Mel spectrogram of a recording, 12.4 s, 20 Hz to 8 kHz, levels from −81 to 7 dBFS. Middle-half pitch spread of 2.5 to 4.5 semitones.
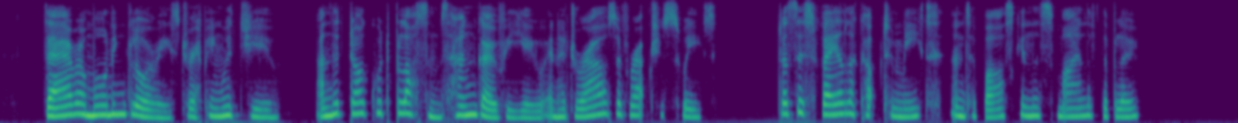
Yes: average, 4.2 semitones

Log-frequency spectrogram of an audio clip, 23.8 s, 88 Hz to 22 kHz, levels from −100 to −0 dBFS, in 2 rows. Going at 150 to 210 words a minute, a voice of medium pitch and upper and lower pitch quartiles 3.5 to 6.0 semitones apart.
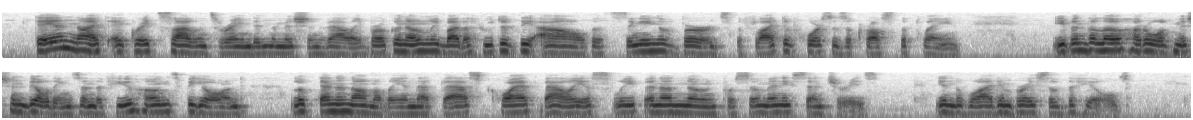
No: average, 160 wpm; medium, 155 Hz; average, 3.1 semitones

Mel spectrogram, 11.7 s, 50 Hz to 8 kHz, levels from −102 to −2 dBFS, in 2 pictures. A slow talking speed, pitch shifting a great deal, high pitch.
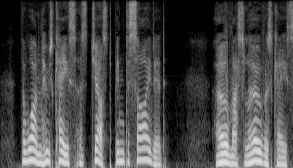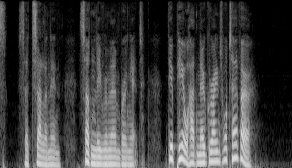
No: slow, 115 wpm; wide, 5.7 semitones; medium, 145 Hz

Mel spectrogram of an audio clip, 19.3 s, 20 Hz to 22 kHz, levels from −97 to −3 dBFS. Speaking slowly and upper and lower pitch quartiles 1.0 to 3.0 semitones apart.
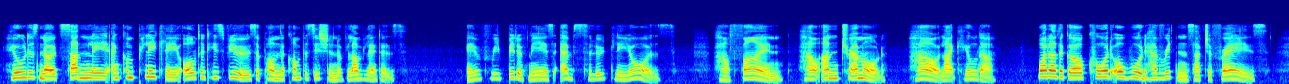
No: slow, 120 wpm; average, 4.1 semitones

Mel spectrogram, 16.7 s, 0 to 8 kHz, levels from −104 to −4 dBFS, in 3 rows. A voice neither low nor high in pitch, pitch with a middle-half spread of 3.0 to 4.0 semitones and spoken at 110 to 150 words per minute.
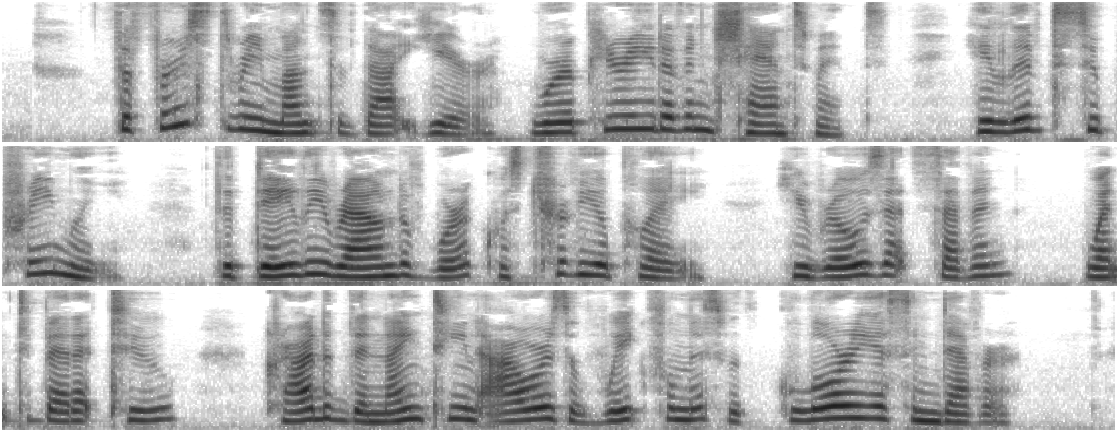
No: high, 215 Hz; average, 3.7 semitones; average, 145 wpm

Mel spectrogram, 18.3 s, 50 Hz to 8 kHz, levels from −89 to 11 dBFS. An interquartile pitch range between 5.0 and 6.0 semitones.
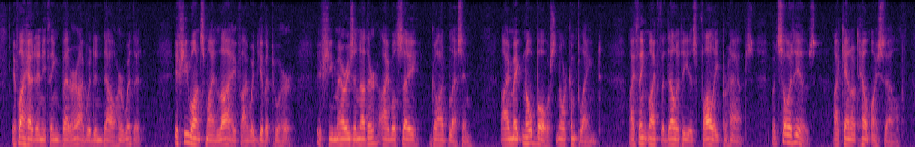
No: narrow, 2.5 semitones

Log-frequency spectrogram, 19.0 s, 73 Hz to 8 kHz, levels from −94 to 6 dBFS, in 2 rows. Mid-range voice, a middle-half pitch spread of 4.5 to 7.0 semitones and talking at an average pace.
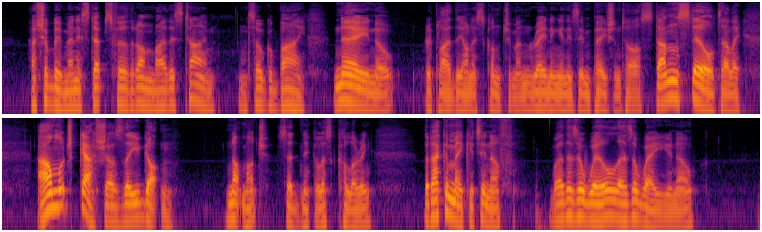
No: low, 100 Hz; average, 5.0 semitones; average, 170 wpm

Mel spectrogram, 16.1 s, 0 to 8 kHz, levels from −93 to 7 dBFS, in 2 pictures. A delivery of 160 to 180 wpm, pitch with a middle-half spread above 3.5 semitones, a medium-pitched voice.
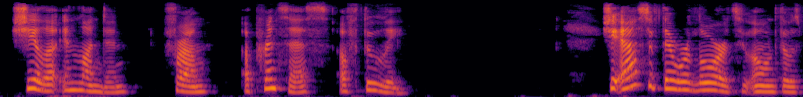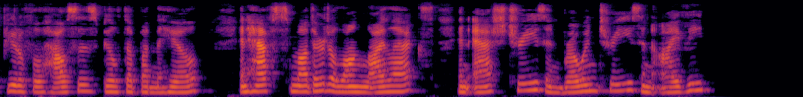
No: average, 140 wpm; average, 3.9 semitones; medium, 180 Hz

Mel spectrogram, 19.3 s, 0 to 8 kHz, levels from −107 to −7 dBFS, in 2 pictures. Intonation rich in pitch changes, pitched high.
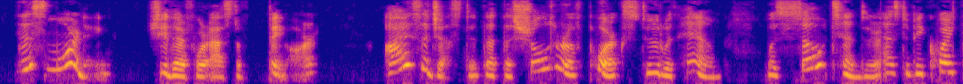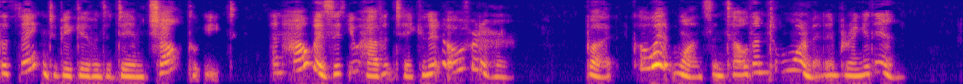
Yes: wide, 7.3 semitones; high, 245 Hz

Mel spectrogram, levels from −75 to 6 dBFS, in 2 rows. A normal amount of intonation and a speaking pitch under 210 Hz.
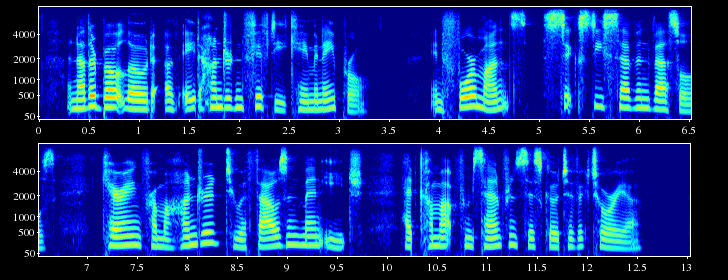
Yes: average, 3.8 semitones; medium, 185 Hz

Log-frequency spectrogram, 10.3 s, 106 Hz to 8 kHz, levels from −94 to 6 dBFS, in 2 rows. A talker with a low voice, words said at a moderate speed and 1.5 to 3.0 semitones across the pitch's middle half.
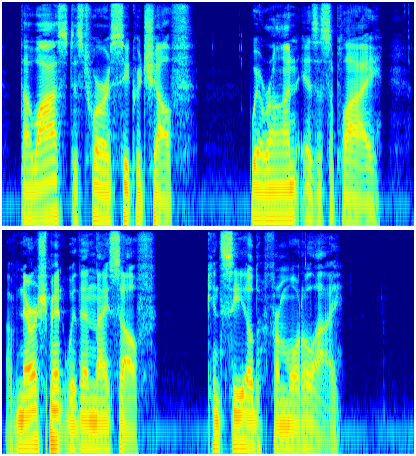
No: low, 100 Hz; slow, 115 wpm; narrow, 2.6 semitones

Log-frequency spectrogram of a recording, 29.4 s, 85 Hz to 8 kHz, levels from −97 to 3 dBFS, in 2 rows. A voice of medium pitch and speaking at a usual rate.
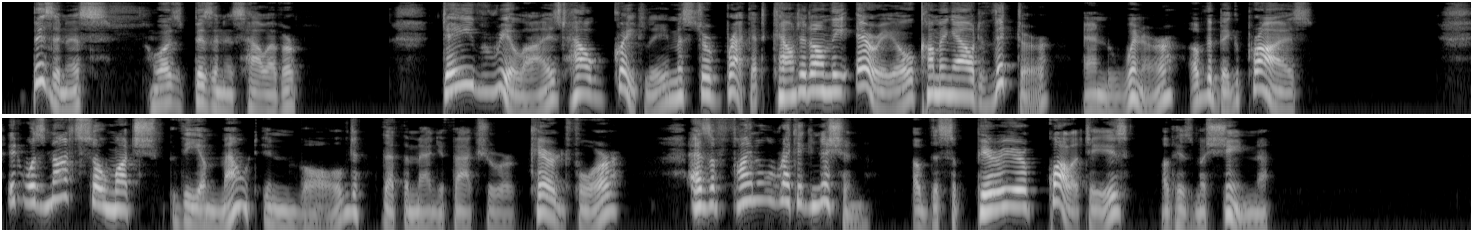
No: medium, 170 Hz; slow, 95 wpm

